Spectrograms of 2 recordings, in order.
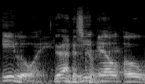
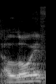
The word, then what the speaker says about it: Eloy: take them serious uh but we would say eloi but it's pronounced yes remember that folks aloy francisco matcha on the ballot okay alloy you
